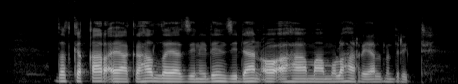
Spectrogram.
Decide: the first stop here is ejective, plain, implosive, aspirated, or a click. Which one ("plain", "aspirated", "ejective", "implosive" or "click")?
plain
